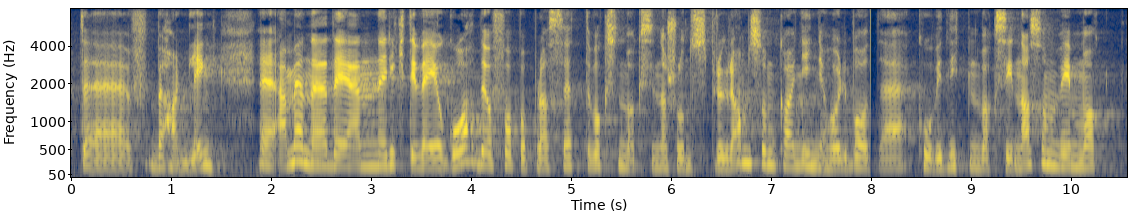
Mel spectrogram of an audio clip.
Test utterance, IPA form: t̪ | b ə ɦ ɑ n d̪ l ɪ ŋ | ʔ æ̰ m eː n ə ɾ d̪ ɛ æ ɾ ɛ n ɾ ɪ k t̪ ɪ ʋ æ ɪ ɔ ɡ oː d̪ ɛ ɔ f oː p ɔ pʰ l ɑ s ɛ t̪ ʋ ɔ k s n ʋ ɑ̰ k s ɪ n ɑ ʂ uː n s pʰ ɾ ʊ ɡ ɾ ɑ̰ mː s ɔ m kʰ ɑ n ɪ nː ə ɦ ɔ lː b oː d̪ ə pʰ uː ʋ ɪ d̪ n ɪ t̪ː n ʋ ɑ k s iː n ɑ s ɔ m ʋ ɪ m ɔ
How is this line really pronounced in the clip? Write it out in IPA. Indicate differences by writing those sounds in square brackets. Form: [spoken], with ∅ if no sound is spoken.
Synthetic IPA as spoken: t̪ | b ə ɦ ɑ n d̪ l ɪ ŋ | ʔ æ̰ m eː n ə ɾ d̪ ɛ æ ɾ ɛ n ɾ ɪ k t̪ ɪ ʋ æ ɪ ɔ ɡ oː d̪ ɛ ɔ f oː p ɔ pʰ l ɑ s ɛ t̪ ʋ ɔ k s n ʋ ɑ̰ k s ɪ n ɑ ʂ uː n s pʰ ɾ ʊ ɡ ɾ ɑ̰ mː s ɔ m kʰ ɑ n ɪ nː ə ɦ ɔ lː b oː d̪ ə [kʰ] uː ʋ ɪ d̪ n ɪ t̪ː n ʋ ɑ k s iː n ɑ s ɔ m ʋ ɪ m ɔ

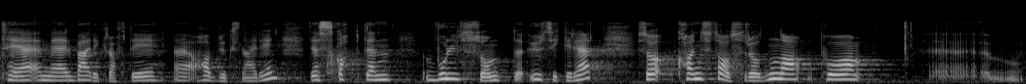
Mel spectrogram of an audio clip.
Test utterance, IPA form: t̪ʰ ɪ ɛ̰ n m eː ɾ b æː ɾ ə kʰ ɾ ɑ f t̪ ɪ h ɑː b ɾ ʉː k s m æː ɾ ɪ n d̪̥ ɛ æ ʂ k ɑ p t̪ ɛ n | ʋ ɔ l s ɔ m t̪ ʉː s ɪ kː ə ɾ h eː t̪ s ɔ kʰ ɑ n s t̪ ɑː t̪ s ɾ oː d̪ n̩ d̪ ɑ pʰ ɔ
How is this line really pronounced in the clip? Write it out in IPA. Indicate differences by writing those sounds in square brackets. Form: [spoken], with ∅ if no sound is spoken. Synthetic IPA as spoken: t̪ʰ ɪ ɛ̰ n m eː ɾ b æː ɾ ə kʰ ɾ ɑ f t̪ ɪ h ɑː b ɾ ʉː k s [n] æː ɾ ɪ [ŋ] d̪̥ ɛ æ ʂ k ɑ p t̪ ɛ n | ʋ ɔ l s ɔ m t̪ ʉː s ɪ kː ə ɾ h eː t̪ s ɔ kʰ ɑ n s t̪ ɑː t̪ s ɾ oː d̪ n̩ d̪ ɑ pʰ ɔ

